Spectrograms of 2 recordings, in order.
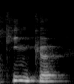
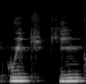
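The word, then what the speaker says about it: Quincke: Euh une remarque sémantique enfin que j'ai j'ai appris monsieur Kink c'était un allemand donc ça se prononce Kink. On a toujours prononcé Quick King ou voilà, c'est monsieur Kink, un allemand un médecin allemand qui avait qui avait décrit la maladie cette odème.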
